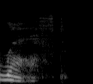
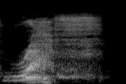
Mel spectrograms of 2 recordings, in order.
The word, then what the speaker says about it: wrath: It's raff. Right? I was saying the T at the end instead of where it should be, which is silent because there's a f sound.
